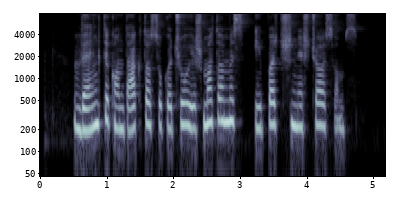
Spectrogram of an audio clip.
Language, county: Lithuanian, Klaipėda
